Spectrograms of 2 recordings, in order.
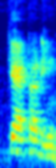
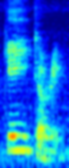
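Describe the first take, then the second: First: The first vowel is short, like 'cat'. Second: The first vowel is long, like 'cake'. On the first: The speaker calls it wrong. "আমরা এই ওয়ার্ডটার উচ্চারণ করে থাকি ক্যাটারিং বলে" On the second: The speaker calls it right. "ঠিক উচ্চারণ হবে কেইটারিং"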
